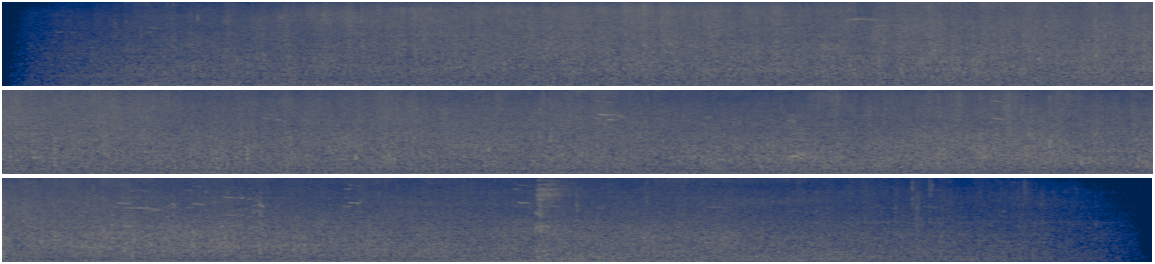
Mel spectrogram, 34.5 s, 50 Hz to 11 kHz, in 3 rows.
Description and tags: A Tugboat cutting through the waves.
Recorded with a Sennheiser 416 into a Sound Devices 702 Recorder. Used a bass rolloff to remove rumble. Processed and edited in ProTools 10.
Recorded at Burton Chace Park in Marina Del Rey, CA.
